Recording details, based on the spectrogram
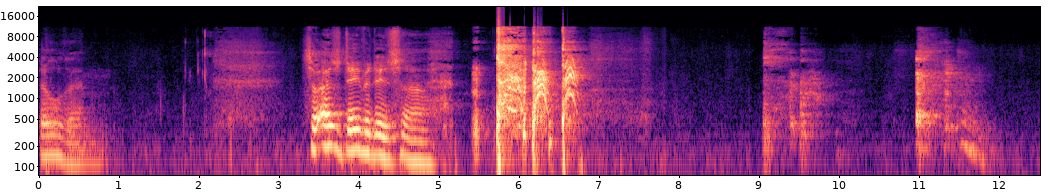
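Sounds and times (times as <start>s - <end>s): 
speech: 0.0s - 0.8s, 3.4s - 5.2s
church congregation coughing amplified through microphones: 5.0s - 7.0s, 9.0s - 10.0s, 10.9s - 12.0s.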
